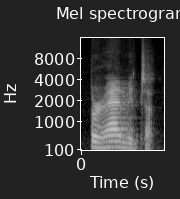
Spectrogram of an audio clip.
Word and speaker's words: parameter: E-T-E-R, it would convert into schwa. That means you have to leave out. So the actual way is parameter.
